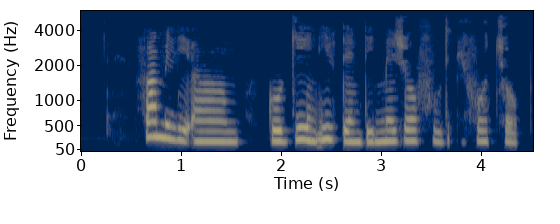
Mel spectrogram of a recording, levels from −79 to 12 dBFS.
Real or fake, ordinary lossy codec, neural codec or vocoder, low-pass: fake; MP3, 24 kbps; autoencoder, 48 kHz, 128 numbers a frame, DAC-VAE, trained on Japanese speech; 5.4 kHz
